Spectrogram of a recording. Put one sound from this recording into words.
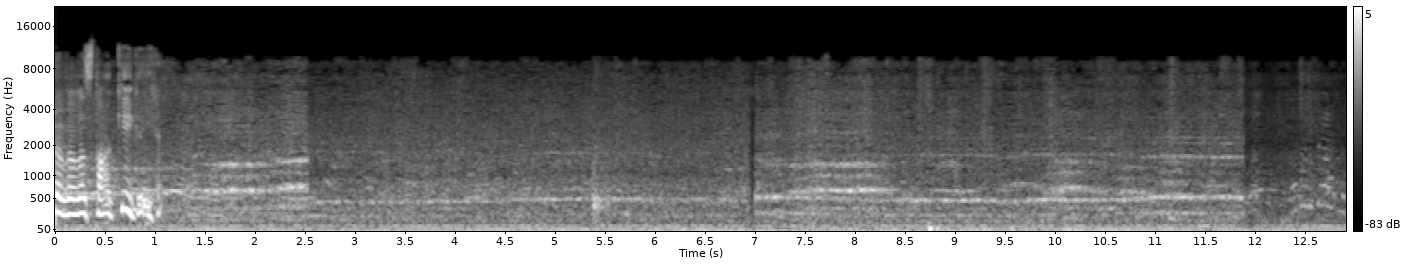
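A crowd of men chants in unison outdoors, faint and distant.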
